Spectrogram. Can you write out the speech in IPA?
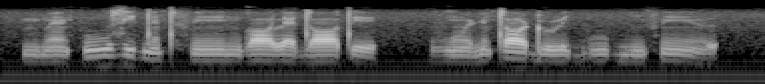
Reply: mbæ̃kuː zidæ̃tfẽːŋɡɒː lædɒːte | võə̯ɳẽt ɒːɖuɭi buːbĩfẽːə̯

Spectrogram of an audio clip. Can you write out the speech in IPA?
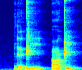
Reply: ɾɛ̰ɖiː | ɑʈi

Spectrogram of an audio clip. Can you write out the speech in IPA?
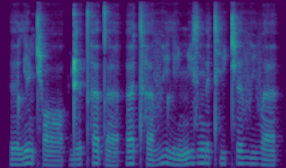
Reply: ɘ˨li˦˨ɳcʰɔ˨ | ɖɘ˨˦t̪ʰɐ˦˨t̪ɐ˨ | ɐ˧tʰɐ˨ vi˦˨li˨ɲi˦z ŋɘ˦tʰi˧cʰɘ˦ vi˦βɐ˧

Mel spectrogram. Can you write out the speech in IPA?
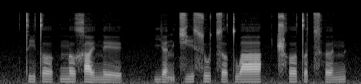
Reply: t̪i˧˥t̪ɤ˧ | n̪ɤ˥˧xa˥˧ɪ̯n̪e˥˩ɪ̯ | jɛ̰˨˩nt͡ɕi˧˥ su˥t͡sɤ˧˥t̪wä˥ | ʈ͡ʂʰɤ˥t̪ɤ˨t͡sʰə˧˥n

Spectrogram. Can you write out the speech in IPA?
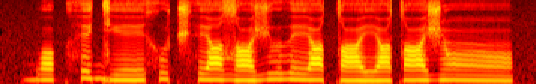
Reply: bɔkʰe dʲeːxut͡ʃʰeː zˤɤʒɯðeː tˤeːtˤɛːʒɔ̃ː

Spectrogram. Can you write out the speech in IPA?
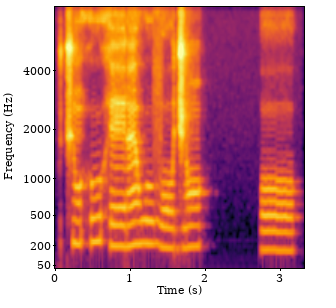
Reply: t͡ʃũ˧hu˦heː˧ ɾɛ̃˦ wu˦voː˧d͡ʒɔ̃˦ | oː˨

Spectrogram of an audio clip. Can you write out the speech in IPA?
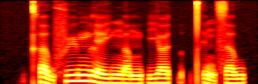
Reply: kʰɐ˨˩wfyː˧m le˧jŋɐ˧m | jœː˨t̚ɐ˧p̚t̪ʰɪ˨˩ŋ sɐ˧w

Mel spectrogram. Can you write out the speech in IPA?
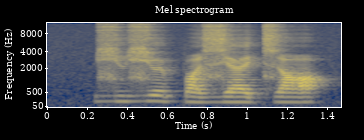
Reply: ʑyʑøpɑ ʑæt͡ɕɑ

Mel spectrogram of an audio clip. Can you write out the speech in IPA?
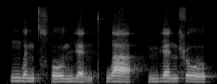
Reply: n̪wə˥˩nt͡sʰo˧˥ʊ̯n̪ɥɛ̰˨˩npʰwä˥˩ | mɥɛ˥nʂo˨ʊ̯

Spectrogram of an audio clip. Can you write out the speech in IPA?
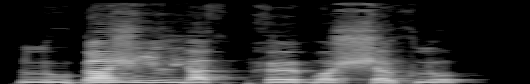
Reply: luɠa ʒiljaθ pʰœbɒ ʃaxʷlo

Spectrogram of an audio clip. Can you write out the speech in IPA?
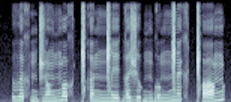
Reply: ðɐxnd͡ʒɔ̃ɡŋɔx ǁʰɐŋŋ͡ǁeɡɐ ʒoɡŋɡoŋŋ͡ǁɛ̃x ǁɒŋ

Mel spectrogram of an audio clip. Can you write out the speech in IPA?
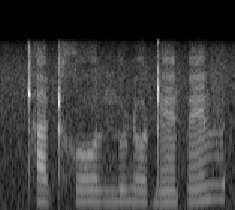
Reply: ʈʰaʈxoln̪uɳ oɖɛ̃pɛ̃v

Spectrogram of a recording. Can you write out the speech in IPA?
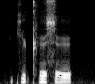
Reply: kʲøʈʰøsø

